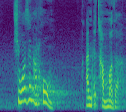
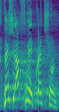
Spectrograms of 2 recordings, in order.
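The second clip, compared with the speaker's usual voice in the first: ordinary talk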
